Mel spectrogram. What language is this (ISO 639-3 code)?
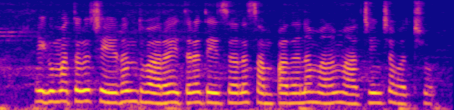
tel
